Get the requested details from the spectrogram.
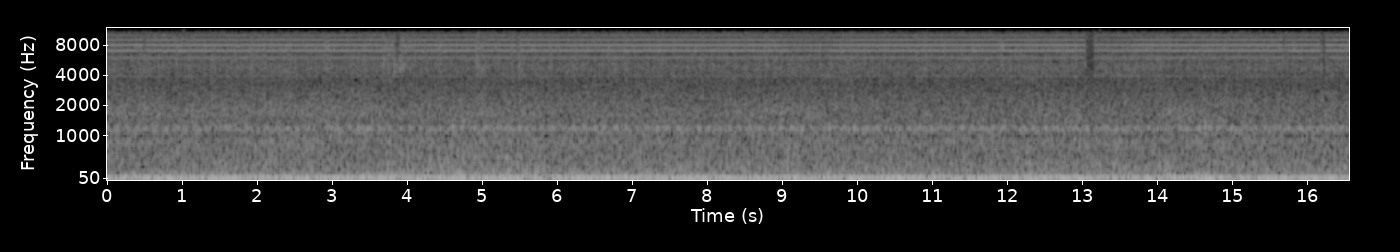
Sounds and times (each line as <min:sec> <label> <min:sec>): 0:00.0 fan 0:16.5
